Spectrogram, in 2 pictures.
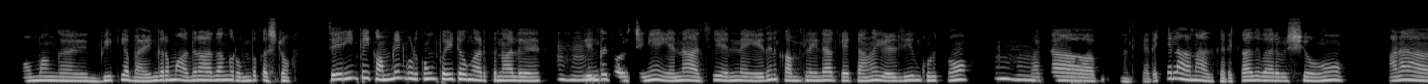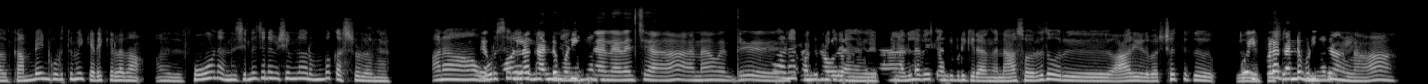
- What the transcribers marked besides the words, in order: static; in English: "கம்ப்ளைண்ட்"; in English: "கம்ப்ளைண்ட்"; in English: "கம்ப்ளைண்ட்"
- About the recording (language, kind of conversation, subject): Tamil, podcast, கைபேசி இல்லாமல் வழிதவறி விட்டால் நீங்கள் என்ன செய்வீர்கள்?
